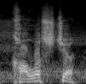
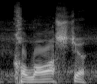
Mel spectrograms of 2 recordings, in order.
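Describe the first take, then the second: First: The stress is on the first syllable. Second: The stress is on the second-to-last syllable. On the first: This is the northern (Ulster) way of saying it. "Where we say colostya, in Ulster Irish, we only emphasise the first syllable" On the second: This is the southern way of saying it. "they say colostya; They emphasise the penultimate syllable"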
